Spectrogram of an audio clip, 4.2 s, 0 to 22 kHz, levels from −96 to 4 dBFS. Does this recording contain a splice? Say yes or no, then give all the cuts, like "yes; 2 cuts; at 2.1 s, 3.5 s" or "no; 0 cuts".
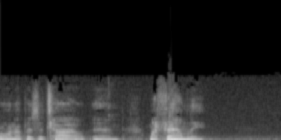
no; 0 cuts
